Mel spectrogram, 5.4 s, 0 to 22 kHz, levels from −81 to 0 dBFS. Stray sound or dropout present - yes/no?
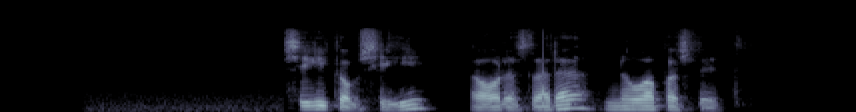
no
